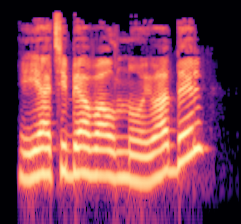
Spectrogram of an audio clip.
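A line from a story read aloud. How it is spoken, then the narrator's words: Smirking snort. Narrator (Russian): хмыкнул он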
